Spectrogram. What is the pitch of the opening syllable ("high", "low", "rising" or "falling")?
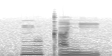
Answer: high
